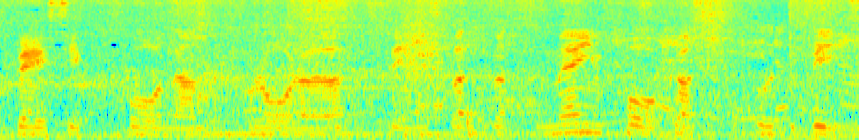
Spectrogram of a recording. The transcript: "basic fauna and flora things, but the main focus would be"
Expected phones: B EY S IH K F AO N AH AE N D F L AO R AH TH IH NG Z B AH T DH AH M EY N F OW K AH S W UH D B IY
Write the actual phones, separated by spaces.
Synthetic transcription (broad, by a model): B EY S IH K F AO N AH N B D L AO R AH F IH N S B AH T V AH M EY N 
